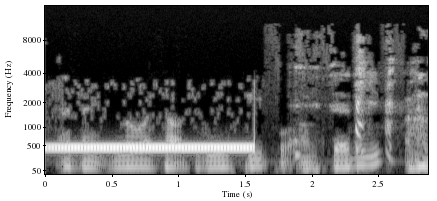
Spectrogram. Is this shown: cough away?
no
